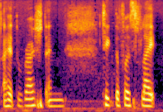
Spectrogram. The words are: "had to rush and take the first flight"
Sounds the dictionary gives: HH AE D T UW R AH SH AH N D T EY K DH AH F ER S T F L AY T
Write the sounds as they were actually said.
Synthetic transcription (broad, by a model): HH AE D T UW R AH SH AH N T EY K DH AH F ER S T F L AY T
